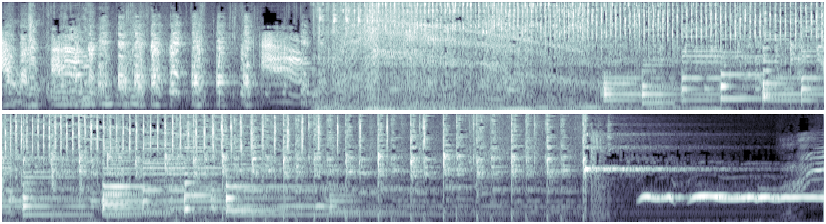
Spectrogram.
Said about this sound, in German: Jetzt geht mal zur Seite, ihr Gänse. Und lasst meine Hose in Ruhe.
